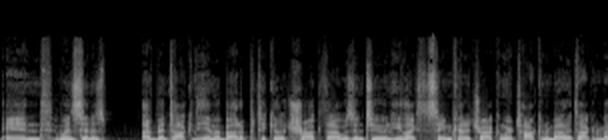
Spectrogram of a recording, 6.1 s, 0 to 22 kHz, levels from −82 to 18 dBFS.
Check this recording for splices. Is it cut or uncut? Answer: uncut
